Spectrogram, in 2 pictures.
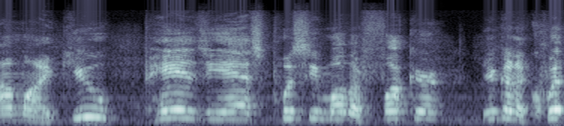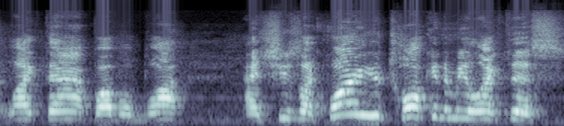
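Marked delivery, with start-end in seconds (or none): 0.5-5.0 mock screaming, much higher. Retelling yelling at a video while watching TV, retelling own screaming at TV. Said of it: "I'm screaming at the T V".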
